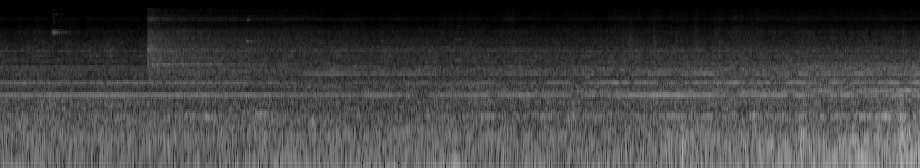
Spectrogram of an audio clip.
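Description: A train running through a railway station, a steady rumble that grows louder toward the end as it comes closer, with a steady high whine over it.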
